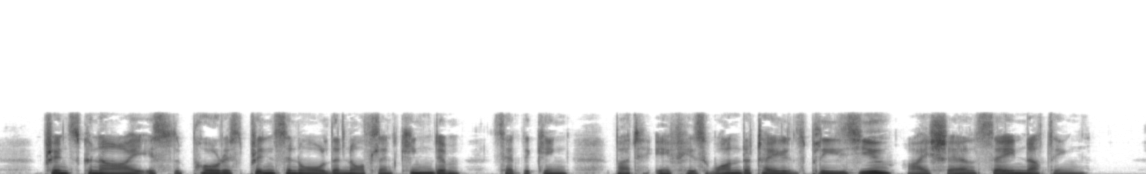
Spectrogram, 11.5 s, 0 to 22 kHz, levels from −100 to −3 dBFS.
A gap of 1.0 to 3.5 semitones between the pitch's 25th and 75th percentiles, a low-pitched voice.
No: average, 2.8 semitones; medium, 155 Hz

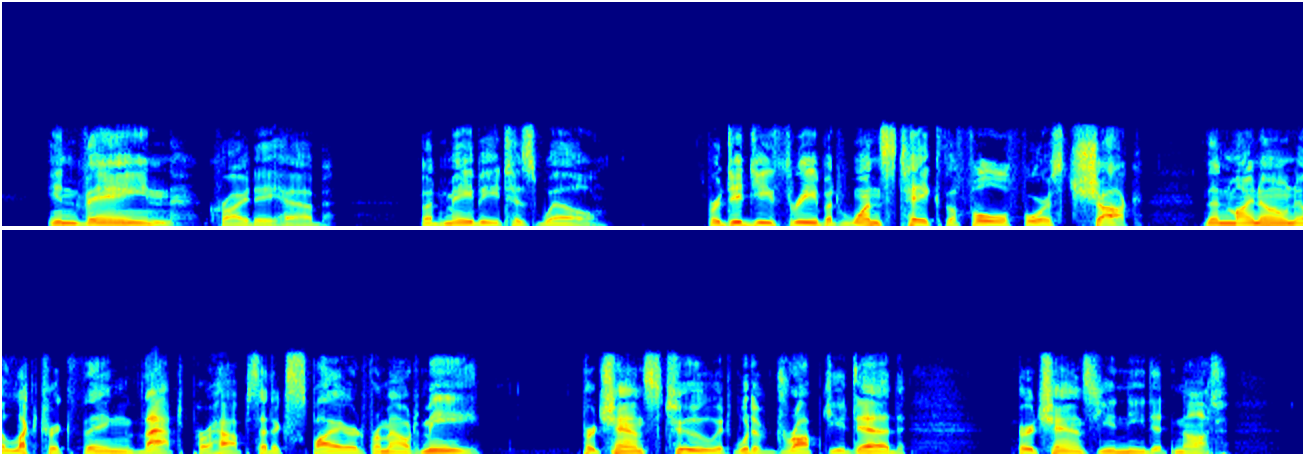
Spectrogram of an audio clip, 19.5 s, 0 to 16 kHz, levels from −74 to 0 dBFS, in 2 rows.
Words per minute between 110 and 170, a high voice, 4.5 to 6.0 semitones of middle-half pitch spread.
No: slow, 135 wpm; low, 125 Hz; average, 5.1 semitones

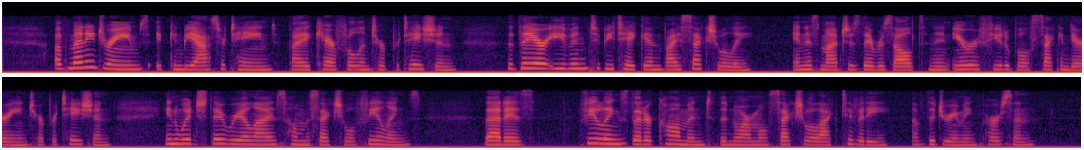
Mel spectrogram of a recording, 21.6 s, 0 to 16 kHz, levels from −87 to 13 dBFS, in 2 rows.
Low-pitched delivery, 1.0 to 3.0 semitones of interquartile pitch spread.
No: high, 195 Hz; average, 2.7 semitones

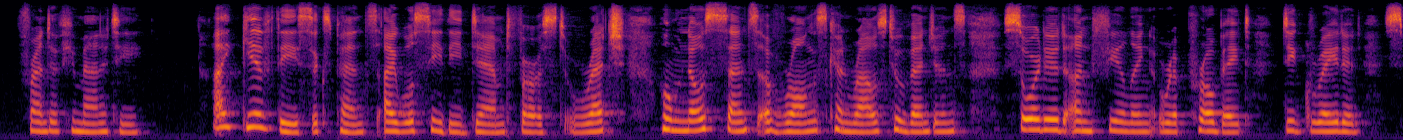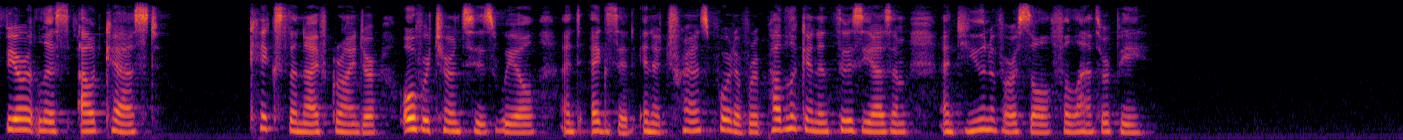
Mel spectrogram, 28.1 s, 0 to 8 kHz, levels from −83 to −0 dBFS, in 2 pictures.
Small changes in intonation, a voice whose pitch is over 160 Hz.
Yes: narrow, 2.2 semitones; high, 190 Hz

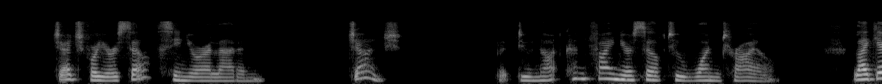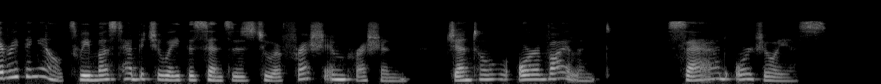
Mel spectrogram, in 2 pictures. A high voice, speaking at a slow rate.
Yes: high, 205 Hz; slow, 105 wpm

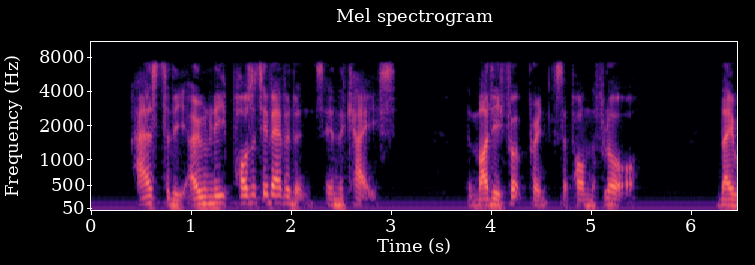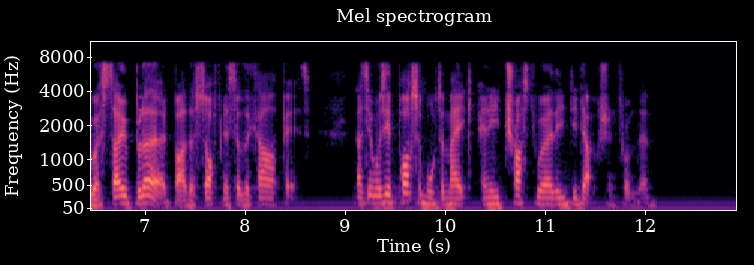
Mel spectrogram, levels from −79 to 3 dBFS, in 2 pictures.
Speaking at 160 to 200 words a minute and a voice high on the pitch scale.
No: average, 165 wpm; low, 125 Hz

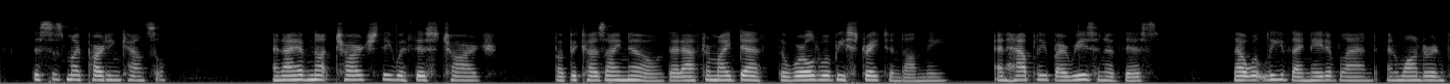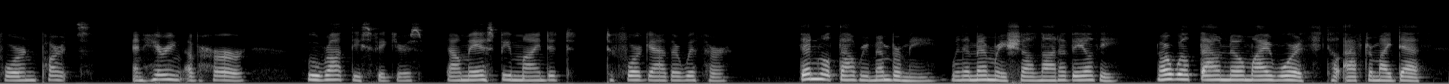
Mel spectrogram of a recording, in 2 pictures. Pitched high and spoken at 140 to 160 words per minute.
No: high, 195 Hz; average, 175 wpm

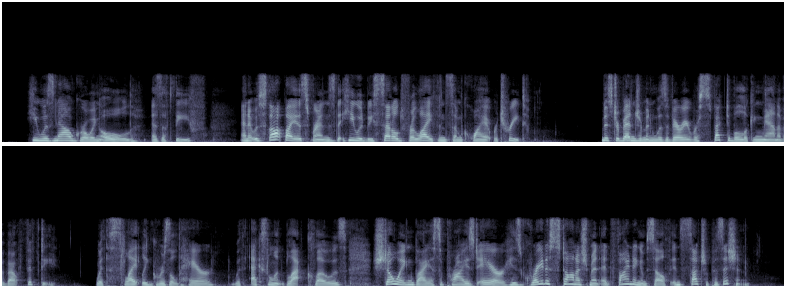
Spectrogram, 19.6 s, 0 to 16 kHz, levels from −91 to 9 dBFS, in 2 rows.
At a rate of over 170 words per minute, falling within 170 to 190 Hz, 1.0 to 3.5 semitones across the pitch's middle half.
No: average, 185 wpm; medium, 185 Hz; average, 4.1 semitones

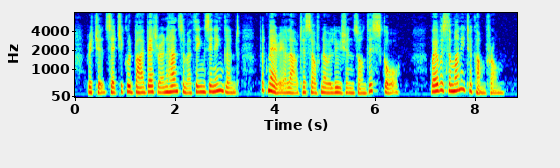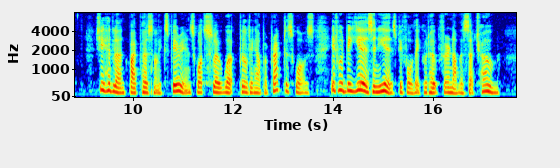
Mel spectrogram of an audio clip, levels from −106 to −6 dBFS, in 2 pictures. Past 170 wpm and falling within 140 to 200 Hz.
Yes: average, 185 wpm; medium, 185 Hz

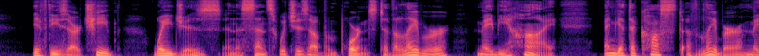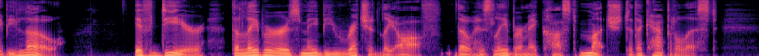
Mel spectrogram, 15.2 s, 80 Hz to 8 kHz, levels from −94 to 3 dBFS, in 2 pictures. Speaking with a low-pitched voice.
Yes: low, 105 Hz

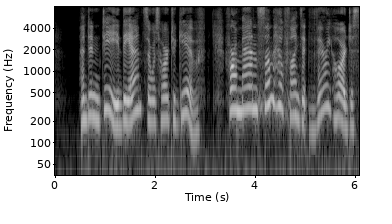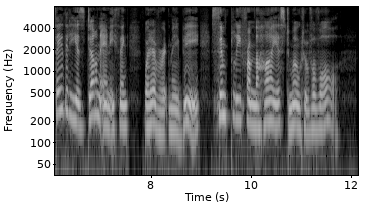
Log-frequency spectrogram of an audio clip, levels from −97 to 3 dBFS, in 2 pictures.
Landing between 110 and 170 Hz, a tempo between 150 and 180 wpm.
No: high, 200 Hz; average, 170 wpm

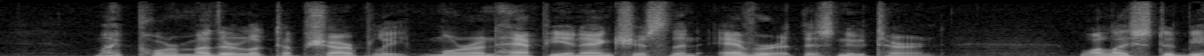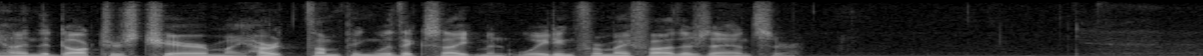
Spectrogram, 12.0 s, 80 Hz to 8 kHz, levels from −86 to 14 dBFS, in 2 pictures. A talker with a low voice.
Yes: low, 105 Hz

